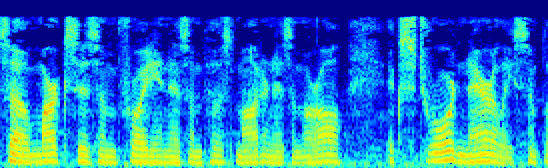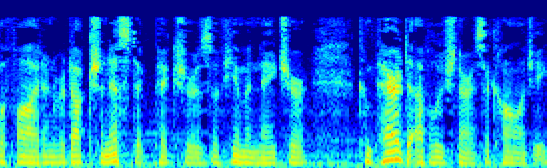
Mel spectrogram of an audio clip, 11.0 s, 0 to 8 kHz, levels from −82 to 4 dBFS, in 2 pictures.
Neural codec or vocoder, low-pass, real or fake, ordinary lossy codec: none; 7.2 kHz; real; MP3, 24 kbps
